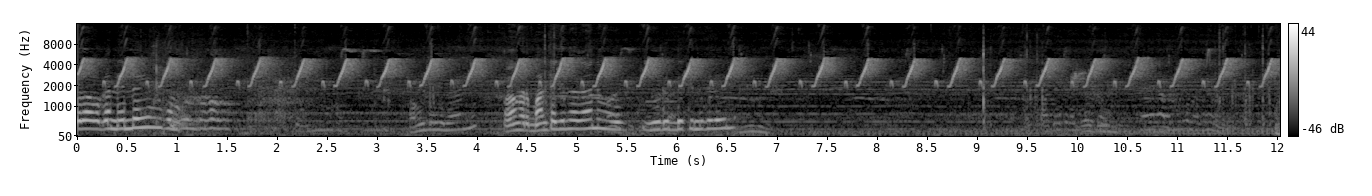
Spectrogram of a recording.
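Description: Bird calling: a rapid, evenly repeated series of short rising chirps, about two to three a second, over softer lower calls that come and go.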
